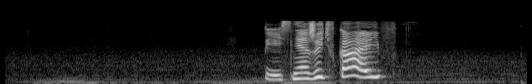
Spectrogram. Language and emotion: Russian, positive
